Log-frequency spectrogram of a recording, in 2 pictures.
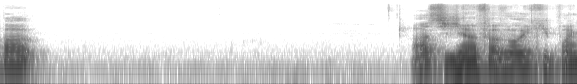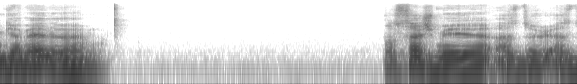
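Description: A middle-aged man speaks calmly and close to the microphone, in short bursts with pauses.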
